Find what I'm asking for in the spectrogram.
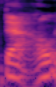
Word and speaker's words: Tao: We pronounce it Tao, it's T-A-O.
